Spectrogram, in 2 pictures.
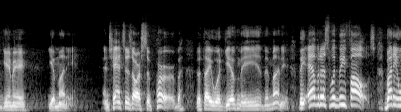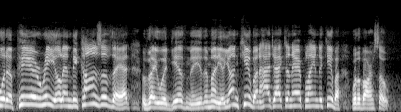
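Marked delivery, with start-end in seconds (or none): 0.0-1.5 meanest voice, pitched low. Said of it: "in my meanest voice say".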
